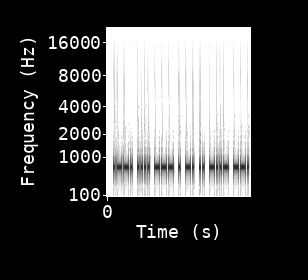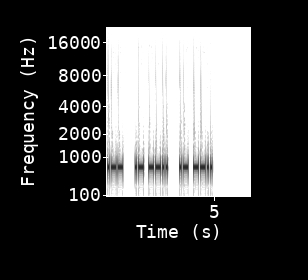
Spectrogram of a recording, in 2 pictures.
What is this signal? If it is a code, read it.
Morse code, heard as a keyed tone, about 36 wpm, 700 Hz. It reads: PHOENIX, AZ AZ
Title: Practice QSO - Exchange 1 - Beginning - 35wpm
